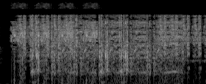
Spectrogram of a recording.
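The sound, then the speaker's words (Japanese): Camera shutters click in a dense, rapid flurry as many people photograph a cosplay event at a convention hall. The clicking is loud and continuous, overlapping without pause. “いやー、皆さん撮りすぎです。”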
